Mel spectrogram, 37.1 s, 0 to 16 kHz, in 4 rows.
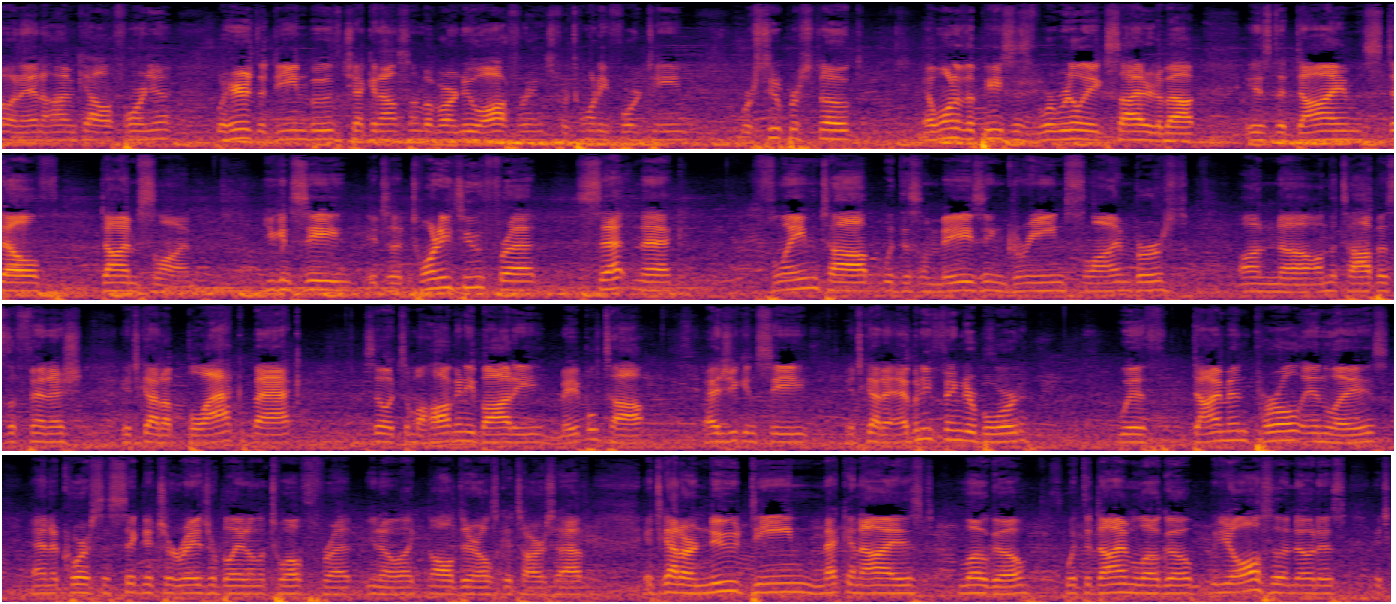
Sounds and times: Speech: 0.0s - 37.1s.

